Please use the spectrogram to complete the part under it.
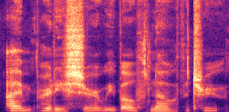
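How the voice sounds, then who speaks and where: Woman acting as a possessive female vampire lover, very breathy whisper, creaky edges, intimate ASMR roleplay, melancholy, seductive. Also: medium pitch, no echo, exaggerated voice. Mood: obsessive, seductive. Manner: intimate, drawn-out, dramatic delivery.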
